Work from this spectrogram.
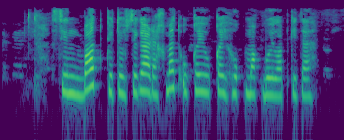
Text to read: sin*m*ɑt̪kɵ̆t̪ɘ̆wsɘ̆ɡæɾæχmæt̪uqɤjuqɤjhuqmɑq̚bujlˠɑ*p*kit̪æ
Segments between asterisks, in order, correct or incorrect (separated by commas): incorrect, correct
